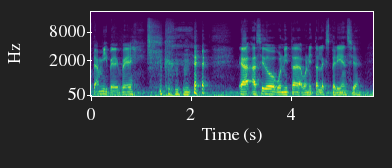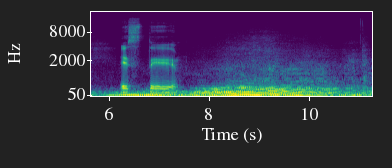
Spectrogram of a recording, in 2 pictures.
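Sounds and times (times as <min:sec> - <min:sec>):
speech: 0:00.0 - 0:05.6, 0:06.2 - 0:07.9
laughter: 0:01.1 - 0:02.4
motorcycle engine passing by: 0:06.3 - 0:11.2.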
